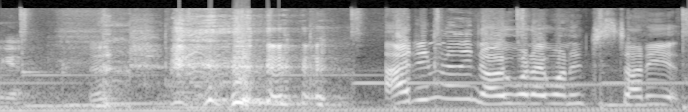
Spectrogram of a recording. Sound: both laugh

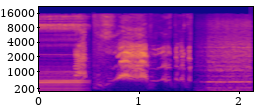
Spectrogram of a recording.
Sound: sneezing

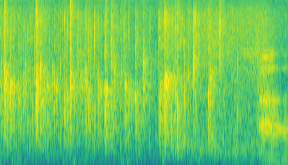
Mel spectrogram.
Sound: applause

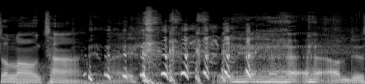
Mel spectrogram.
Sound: all laughing

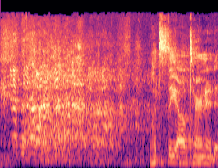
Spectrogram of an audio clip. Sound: audience laughing

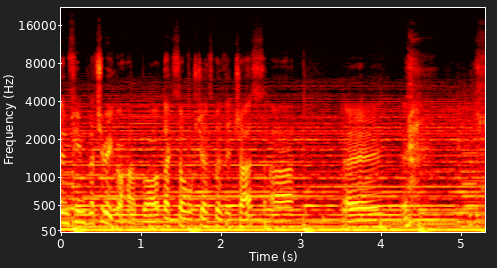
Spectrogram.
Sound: laugh

